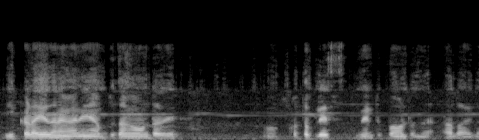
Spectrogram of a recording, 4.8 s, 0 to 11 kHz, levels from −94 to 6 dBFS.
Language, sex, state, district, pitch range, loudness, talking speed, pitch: Telugu, male, Andhra Pradesh, Anantapur, 105-115 Hz, -21 LUFS, 125 wpm, 110 Hz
